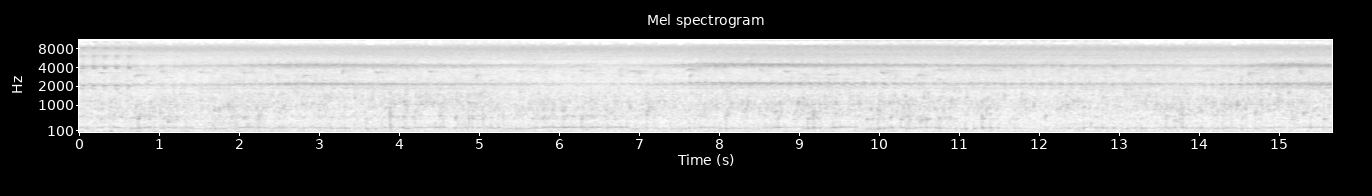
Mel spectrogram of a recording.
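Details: Higurashi cicada chorus on a July day by a babbling stream at Kuragari Pass. High, sustained ringing tones swell and fade slowly over the recording, with soft water murmur beneath.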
